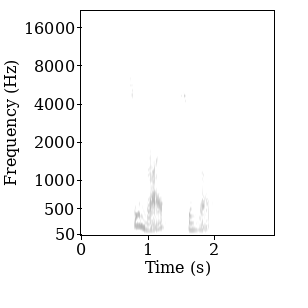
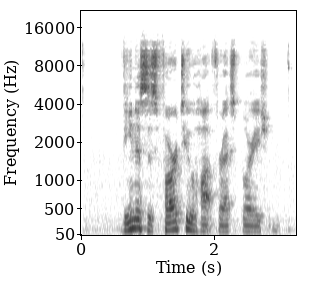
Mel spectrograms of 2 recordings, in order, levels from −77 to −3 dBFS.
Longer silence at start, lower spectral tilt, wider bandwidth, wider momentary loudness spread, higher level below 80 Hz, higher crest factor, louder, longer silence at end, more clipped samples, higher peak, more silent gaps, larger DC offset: about the same, 0.7 s vs 0.65 s; first, -5 dB/octave vs -3 dB/octave; second, 7.4 kHz vs 15 kHz; second, 8 LU vs 16 LU; second, under -90 dBFS vs -60 dBFS; about the same, 24 dB vs 22 dB; second, -63 LUFS vs -24 LUFS; first, 0.9 s vs 0.3 s; neither; second, -42 dBFS vs -6 dBFS; first, 1.41-1.48 s vs none; neither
